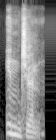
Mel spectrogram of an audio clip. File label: "Injun", Indian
